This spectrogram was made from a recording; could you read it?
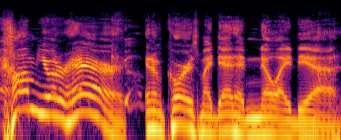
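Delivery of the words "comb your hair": put-on Spanish accent, pitched high. Retelling how the speaker's dad told the kids to get ready for school, imitating his Spanish accent. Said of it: "my dad having a Spanish accent".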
